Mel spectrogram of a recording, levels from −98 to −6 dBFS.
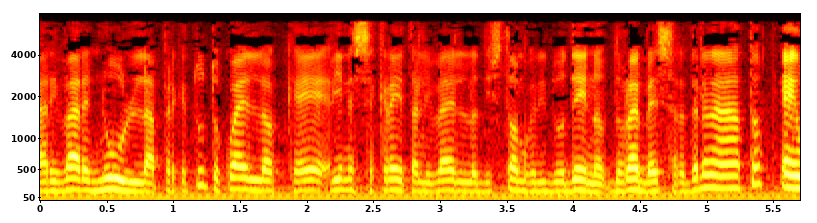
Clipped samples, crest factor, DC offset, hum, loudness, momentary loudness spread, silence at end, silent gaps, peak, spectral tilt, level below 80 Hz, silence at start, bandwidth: under 0.1%; 18 dB; under 0.1%; 50 Hz at -35 dBFS; -23 LUFS; 7 LU; 0 s; none; -4 dBFS; -5.5 dB/octave; -38 dBFS; 0 s; 7.2 kHz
